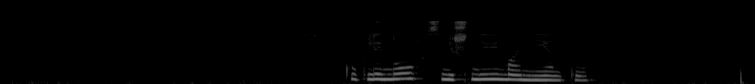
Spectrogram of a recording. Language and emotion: Russian, neutral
